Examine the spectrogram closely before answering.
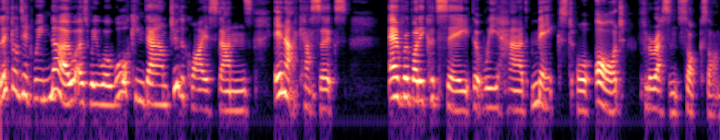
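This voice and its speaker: Speaking fairly slowly in an East Midlands accent, a woman uses a medium pitch with very wide pitch swings on a very clean recording with a silent background. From England, Derbyshire (Mickleover, Derby). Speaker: headteacher. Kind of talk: school assembly talk.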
